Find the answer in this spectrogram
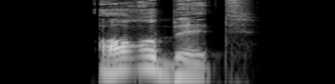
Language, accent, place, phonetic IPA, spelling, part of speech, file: German, Germany, Berlin, [ˈɔʁbɪt], Orbit, noun, De-Orbit.ogg
- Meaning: orbit (path of one object around another object)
